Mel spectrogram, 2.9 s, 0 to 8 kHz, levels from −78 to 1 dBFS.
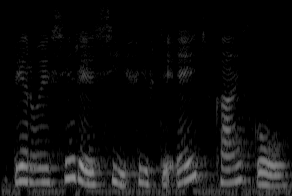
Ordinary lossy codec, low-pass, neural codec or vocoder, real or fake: MP3, 48 kbps; 7.2 kHz; none; real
